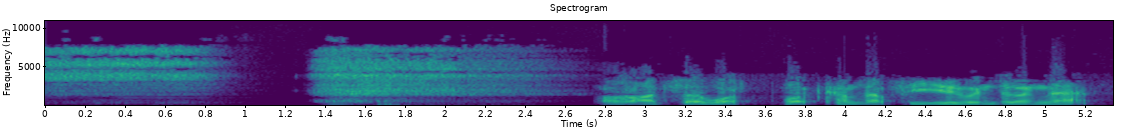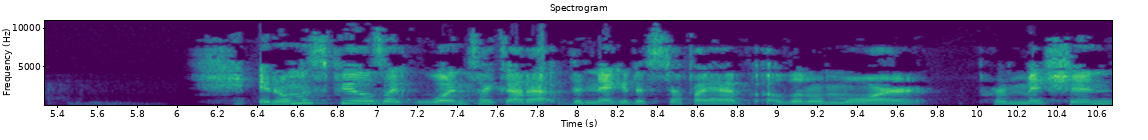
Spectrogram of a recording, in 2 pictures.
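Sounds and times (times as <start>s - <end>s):
person taking a deep breath during a guided exercise: 0.0s - 2.7s
speech: 3.0s - 10.6s.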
